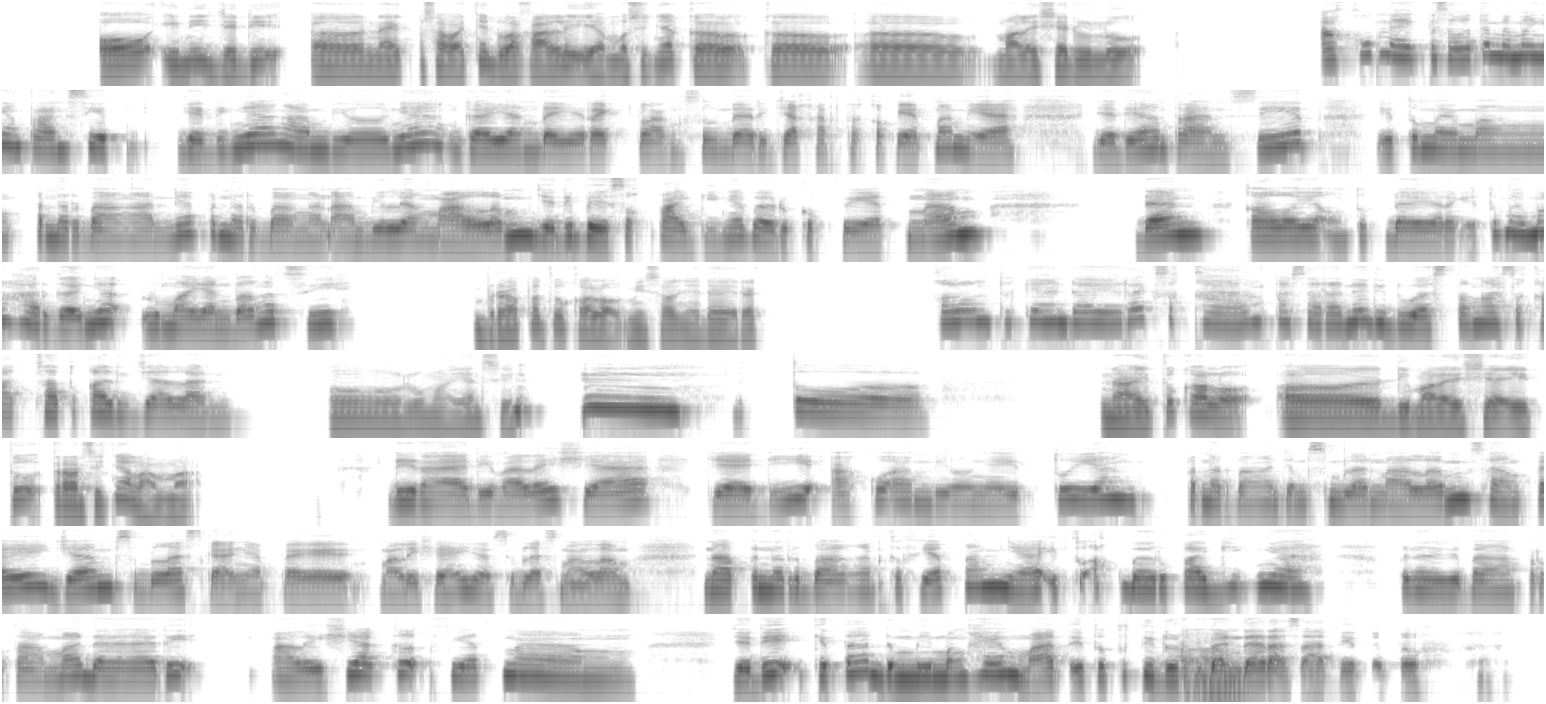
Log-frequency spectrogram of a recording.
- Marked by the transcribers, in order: other background noise; in English: "direct"; in English: "direct"; in English: "direct?"; in English: "direct"; tapping; chuckle
- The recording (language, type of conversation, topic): Indonesian, podcast, Tips apa yang kamu punya supaya perjalanan tetap hemat, tetapi berkesan?
- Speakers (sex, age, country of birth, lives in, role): female, 35-39, Indonesia, Indonesia, guest; male, 35-39, Indonesia, Indonesia, host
